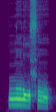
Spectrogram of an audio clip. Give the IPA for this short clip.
nĩ˧ɾi˨sĩ˨

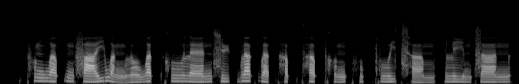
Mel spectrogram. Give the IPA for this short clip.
pʰʊ˧ŋwɐ˨˥p̚ɪ˨˧ŋfaː˨˥j wɐ˨˩ŋlo˨˥w ɐ˨t̚kʰuː˧lɛː˨˧nsyː˧k̚ lɐ˥k̚ lɐ˨t̚hɐ˧p̚t̪ʰɐ˧p̚ kʰʊ˨˥ŋkʷʰɐ˨p̚kuː˧jt͡sʰɐ˨m | liː˨˩mt͡sɐ˨n

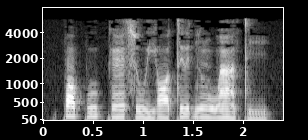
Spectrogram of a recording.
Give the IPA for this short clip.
pɔ˦˨pu˦˨kɛ̃˧su˨ jɔ˧tɨ˦dũ˧ wã˦˨ti˨

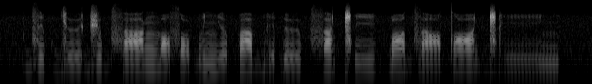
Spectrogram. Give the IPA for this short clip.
d͡zi˦pɟɨː˨d͡ʒɨ˥˨bsaː˩˥ ŋ͡mɨ˨˩˦sˤo˨˩˦bɨ˥˨ɲ ɘ˩˥ pa˦bi˨˩˦ ɗɨː˩˥psa˦ǁiː˥˨ ɡ͡bɑ˥˨d͡zaː˨tˤaː˦ ɡ͡ǁiː˨ɲ

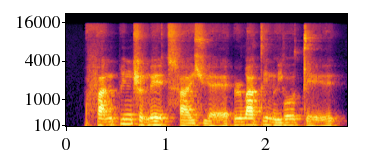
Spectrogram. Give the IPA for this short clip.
fa˧˥npi˥ŋʂɻ̩˨me˥˩ɪ̯ t͡sʰa˧˥ɪ̯ɕɥɛ˨˩˦ | ɻwä˥t̪i˥˩nljo˥ʊ̯ t̪e˨˩˦ɪ̯

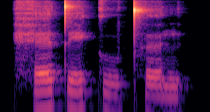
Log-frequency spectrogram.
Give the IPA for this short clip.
hɛ˨˦t̪e˨˦ ku˨˩t̪ʰə˨˩n

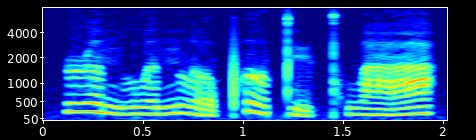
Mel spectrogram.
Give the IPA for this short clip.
ɻə˥˨n lwə˨˦nlɤ̰˨˩pʰɤ˥˨t̪y̰˨˩ kʰwä˨˦

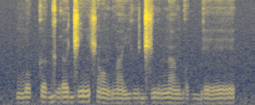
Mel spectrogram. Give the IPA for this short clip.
mo˧kə˦ɡɨ˧ ɾə˧d͡ʒĩ˦ʃɔ̃˨ɡʷã˨ jɨ˧d͡ʒɨ˧nã˧ɡʷə˧ ɡ͡beː˨˦

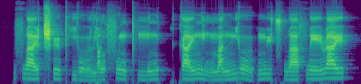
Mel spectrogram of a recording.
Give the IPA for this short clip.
fwa˧˥ɪ̯ʈ͡ʂʰɻ̩˧˥ pʰjo̰˨˩ʊ̯ljɑ˦ŋ fʊ˥˩ŋpʰi˧˥n | ka˧˥ɪ̯n̪ḭ˨˩ŋma˧˥n mjo˥˩ʊ̯ | my˥˩t͡sʰwä˧˥ fwe˧˥ɪ̯ɻa˥ɪ̯

